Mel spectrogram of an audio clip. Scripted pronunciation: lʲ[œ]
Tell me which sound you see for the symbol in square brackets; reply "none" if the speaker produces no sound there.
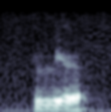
ə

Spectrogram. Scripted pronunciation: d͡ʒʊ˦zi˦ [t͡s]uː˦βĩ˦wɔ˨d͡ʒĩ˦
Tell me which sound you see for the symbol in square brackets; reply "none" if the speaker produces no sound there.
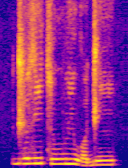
t͡s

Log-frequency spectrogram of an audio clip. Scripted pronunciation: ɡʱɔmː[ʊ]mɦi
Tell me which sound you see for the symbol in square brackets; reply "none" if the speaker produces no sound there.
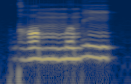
ʊ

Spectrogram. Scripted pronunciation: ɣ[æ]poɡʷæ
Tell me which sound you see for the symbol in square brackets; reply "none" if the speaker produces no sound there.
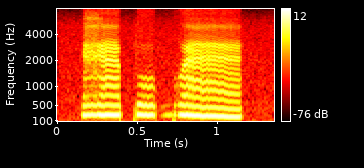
æ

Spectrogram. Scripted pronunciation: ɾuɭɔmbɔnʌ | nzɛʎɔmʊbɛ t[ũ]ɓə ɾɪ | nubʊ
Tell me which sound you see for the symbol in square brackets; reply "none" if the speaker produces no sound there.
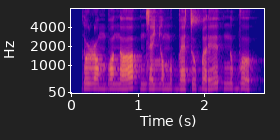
u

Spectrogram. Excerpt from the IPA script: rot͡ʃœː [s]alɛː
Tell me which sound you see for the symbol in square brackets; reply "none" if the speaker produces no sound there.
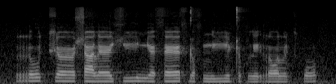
ɬ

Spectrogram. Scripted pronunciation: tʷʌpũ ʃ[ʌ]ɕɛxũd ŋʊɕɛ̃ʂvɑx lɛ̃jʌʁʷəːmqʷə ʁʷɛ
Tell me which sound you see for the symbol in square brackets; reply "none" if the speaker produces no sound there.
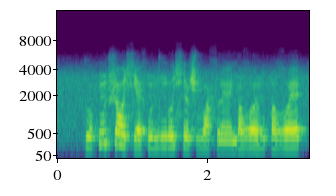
ɒ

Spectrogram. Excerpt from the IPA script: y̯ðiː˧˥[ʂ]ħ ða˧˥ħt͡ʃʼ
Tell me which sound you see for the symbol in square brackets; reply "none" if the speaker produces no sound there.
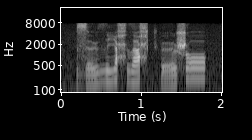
none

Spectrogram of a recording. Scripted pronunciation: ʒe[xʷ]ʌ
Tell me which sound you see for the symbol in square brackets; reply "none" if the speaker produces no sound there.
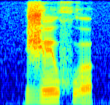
xʷ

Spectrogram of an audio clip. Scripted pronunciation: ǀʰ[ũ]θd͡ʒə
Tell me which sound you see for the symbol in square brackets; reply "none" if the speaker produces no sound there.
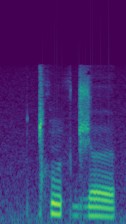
ũ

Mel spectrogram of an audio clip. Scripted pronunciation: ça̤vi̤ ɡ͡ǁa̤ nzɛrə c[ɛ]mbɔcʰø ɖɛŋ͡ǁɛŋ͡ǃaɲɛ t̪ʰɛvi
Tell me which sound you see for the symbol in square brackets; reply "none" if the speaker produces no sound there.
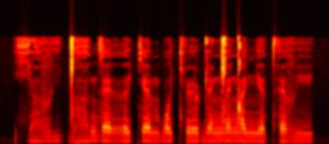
ɛ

